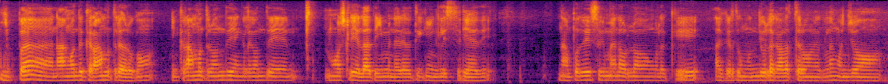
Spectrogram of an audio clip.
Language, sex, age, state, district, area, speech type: Tamil, male, 18-30, Tamil Nadu, Virudhunagar, rural, spontaneous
